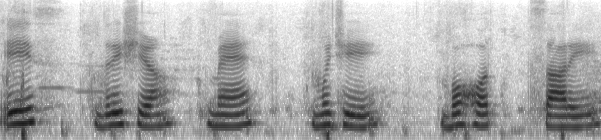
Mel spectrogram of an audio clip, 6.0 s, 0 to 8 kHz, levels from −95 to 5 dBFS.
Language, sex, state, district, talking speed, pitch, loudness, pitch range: Hindi, female, Himachal Pradesh, Shimla, 60 wpm, 215 Hz, -16 LUFS, 205-235 Hz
